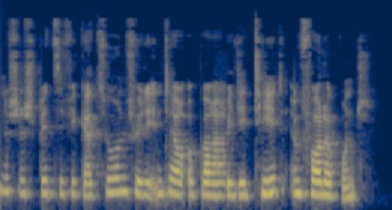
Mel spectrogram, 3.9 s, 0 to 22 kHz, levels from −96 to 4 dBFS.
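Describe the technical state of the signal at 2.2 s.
AAC frame loss with concealment spans 2.14 to 2.26 s. About 85 ms of audio, consistent with two missing frames, is rebuilt from the last good spectrum, giving a smeared, noisy patch that appears on a spectrogram as blurred, flattened harmonics.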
